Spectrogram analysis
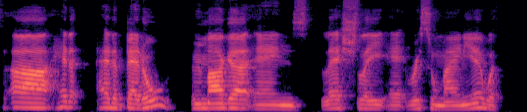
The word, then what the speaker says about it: Umaga: had the late great umanga Umaga how do you say it Umaga Umaga yeah Umaga I get confused because of Tana umanga which is not the same and obviously both have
